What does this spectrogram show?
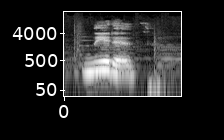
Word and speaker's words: needed: d n al pasarlo a pasado con Ed needed needed needed que significa necesito need es el verbo necesitar vamos con el siguiente pronunciación este verbo también terminan de ad en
